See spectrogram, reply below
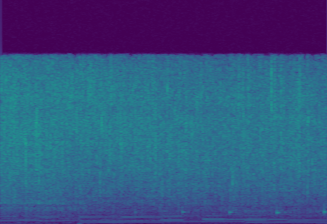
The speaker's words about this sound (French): Dans une poêle, faire fondre le shampoing. Verser le saladier dans la poêle. Bien faire cuire.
